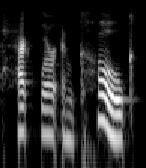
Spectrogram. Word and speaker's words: Heckler & Koch: uh it it's per it's pronounced Heckler and Coke but everyone calls it HK uh they are overpriced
